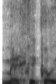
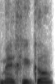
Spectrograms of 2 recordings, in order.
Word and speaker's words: México: a j sino que siguieron escribiendo second x de ahí la actual pronunciación de topónimos como texas y méxico así como de nombres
